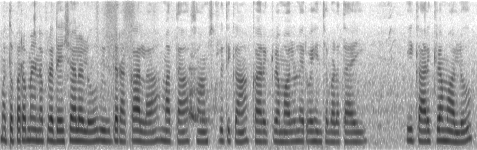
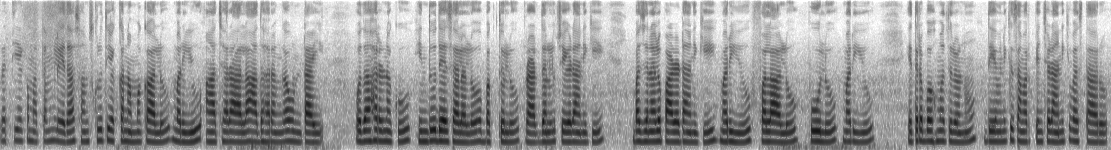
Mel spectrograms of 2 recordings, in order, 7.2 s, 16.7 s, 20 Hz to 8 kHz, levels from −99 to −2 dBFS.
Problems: background sounds at intervals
